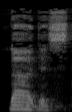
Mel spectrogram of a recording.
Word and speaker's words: Lades: Öyle bir hatam varsa onu başka bir vesile düzeltirim ama şu andaki kayıtta Lades diye okuyorum. Tabi bu bazı yörelerde Nades diye ya da Nades diye de telaffuz ediliyormuş.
